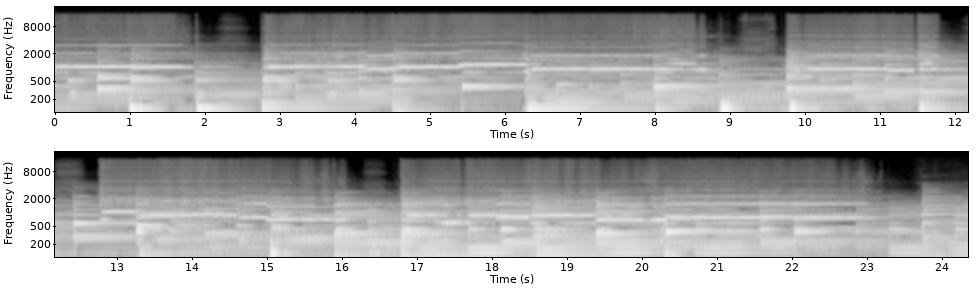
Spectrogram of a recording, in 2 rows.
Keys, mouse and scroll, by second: 0.3 ctrl+z, 0.5 ctrl+z, 1.1 click, 1.9 s, 2.8 click, 4.1 ctrl+b, 5.8 click, 7.0 shift+click, 7.8 ctrl+z, 8.1 ctrl+click, 9.4 ctrl+b, 12.4 click, 12.9-14.4 middle drag, 17.3 middle click, 18.4 alt+middle click, 19.2 click, 19.5 click, 20.2 s, 22.4 click, 23.5 s.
